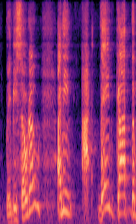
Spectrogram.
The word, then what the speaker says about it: Soto: Probably rhymes with Moto. Maybe Soto?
